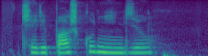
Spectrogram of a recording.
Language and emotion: Russian, neutral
